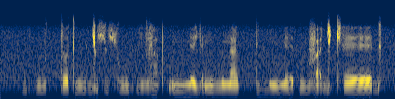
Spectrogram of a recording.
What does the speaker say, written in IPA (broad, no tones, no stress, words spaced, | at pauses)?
bʱuːtːʌtuː ɟɯçɯ çuːk͡pil vapʰṵnːɛjɛ̰ nɯː nal tːiːnːɛ | ɯːva̰ɟʌ cʰɛːɡ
